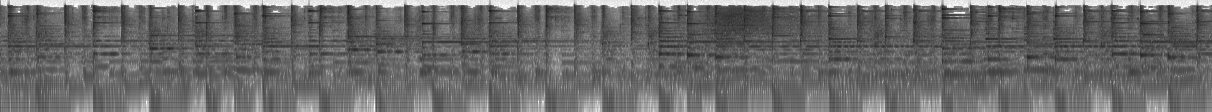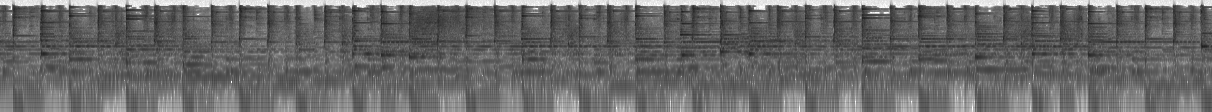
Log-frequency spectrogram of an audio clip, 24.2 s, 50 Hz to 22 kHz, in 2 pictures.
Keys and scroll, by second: 5.4 ctrl+c, 5.8 ctrl+shift+v, 13.7 alt+Tab.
